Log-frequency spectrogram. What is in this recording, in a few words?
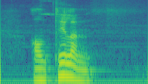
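"Antillen", Dutch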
